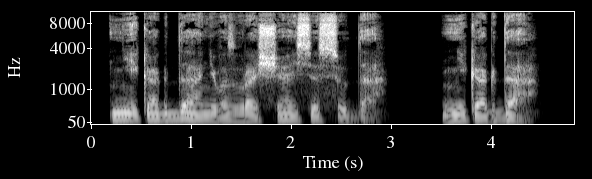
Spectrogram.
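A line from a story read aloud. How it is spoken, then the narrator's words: Quiet speech. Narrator (Russian): негромко заговорил Юкай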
